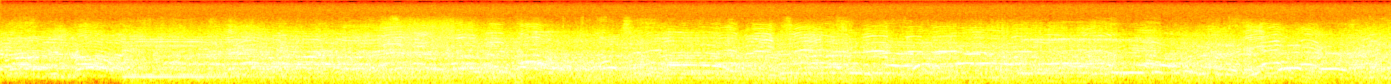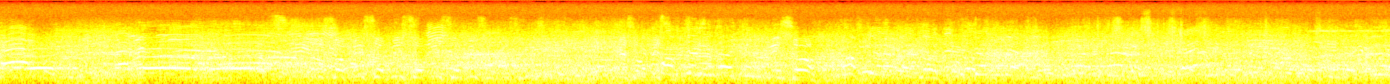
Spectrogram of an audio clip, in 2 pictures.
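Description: A large crowd of marchers chatters and talks loudly all around outdoors.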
